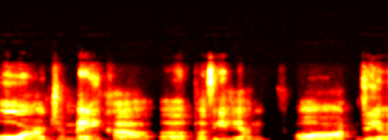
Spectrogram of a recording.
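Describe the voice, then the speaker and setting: A woman at a very slow pace, medium pitch, with a non-native accent, in a very clean recording with a silent background. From Brazil. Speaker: trade exhibition expert. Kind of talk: guest expert talk. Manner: halting, many fillers and repetitions.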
